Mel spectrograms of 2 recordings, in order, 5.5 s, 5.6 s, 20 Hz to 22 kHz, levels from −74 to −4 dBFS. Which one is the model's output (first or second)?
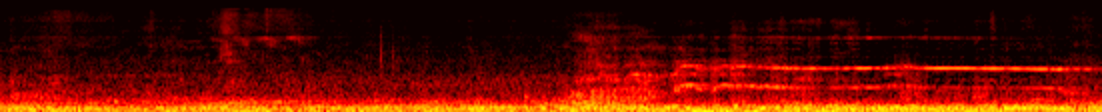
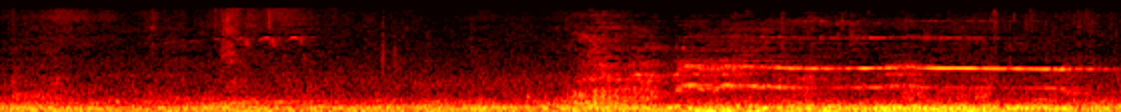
first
